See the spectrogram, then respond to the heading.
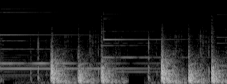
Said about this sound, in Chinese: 萧剑南正要继续开锁，突然响起了敲门声。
